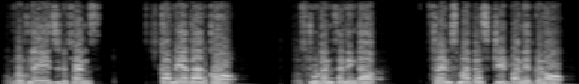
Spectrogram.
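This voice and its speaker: A man playing a stern police officer and father in an amateur audio drama, brisk and lecturing. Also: high-pitched, level tone, fairly bright tone, recorded from a distance, poor audio. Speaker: police officer leading an enquiry.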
